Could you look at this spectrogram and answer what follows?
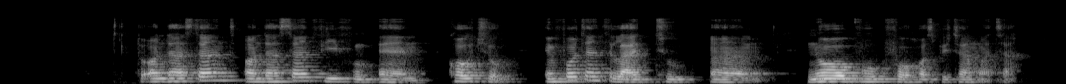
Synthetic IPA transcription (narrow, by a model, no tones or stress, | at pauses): tʰuʔãndasanãndastãndfifuɛ̃n | kʰɔlt͡ʃɔ | ĩmpʰɔtʰãntlaɪktʰuam | nobukfɔɦɔspitʰalma̰tʰa̰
